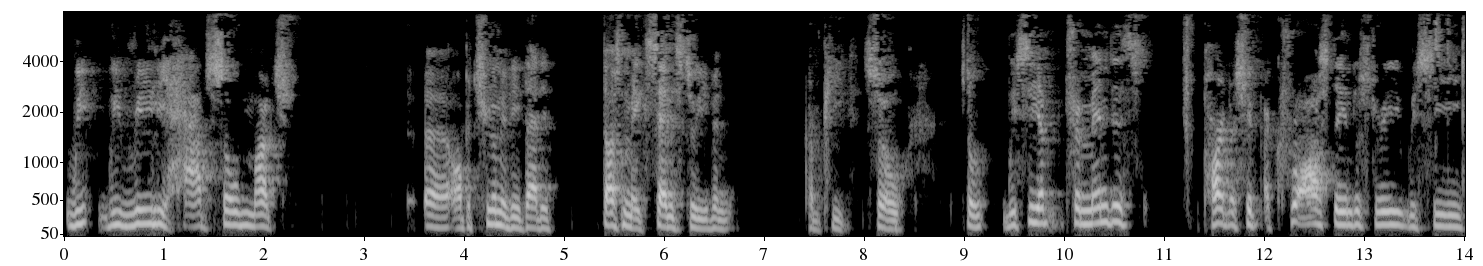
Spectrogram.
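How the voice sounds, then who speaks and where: Male panelist, upbeat and keen, higher pitch, occasional word repeats. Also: a little slow, rough recording. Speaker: panel guest, company founder. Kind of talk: online audio panel discussion.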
